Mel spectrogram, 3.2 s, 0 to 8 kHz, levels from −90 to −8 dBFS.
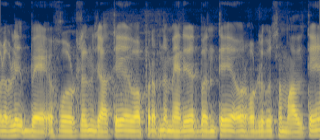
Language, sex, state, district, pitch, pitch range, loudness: Hindi, male, Odisha, Nuapada, 105 Hz, 100-105 Hz, -15 LUFS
